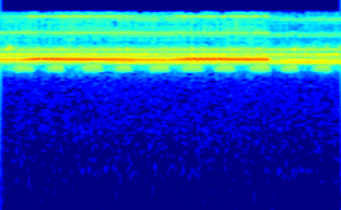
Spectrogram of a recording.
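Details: A bell cricket in a Japanese grassland gives a clear, high, continuous ringing trill that stops sharply near the end, leaving a softer pulsed chirping from other insects behind it.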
